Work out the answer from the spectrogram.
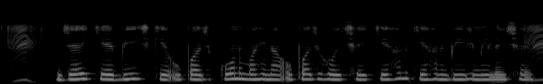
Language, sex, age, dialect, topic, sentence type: Maithili, female, 18-24, Bajjika, agriculture, question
